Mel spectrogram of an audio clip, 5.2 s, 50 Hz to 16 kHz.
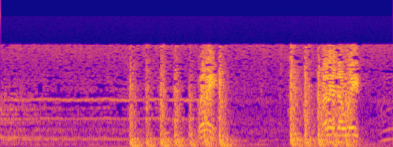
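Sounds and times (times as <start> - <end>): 
knocking on the wooden door of a waterfront shanty: 1.8 - 3.2, 3.8 - 4.8.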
